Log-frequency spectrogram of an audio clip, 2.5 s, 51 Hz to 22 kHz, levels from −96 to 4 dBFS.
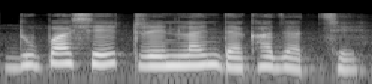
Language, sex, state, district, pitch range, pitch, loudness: Bengali, female, West Bengal, Cooch Behar, 175-215 Hz, 195 Hz, -16 LUFS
